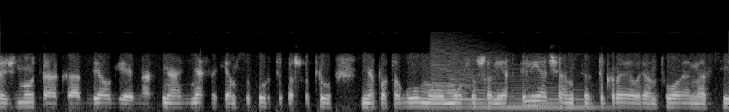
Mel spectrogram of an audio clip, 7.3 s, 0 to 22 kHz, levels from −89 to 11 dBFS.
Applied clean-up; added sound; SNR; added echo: none; Electric guitar / Bass guitar; 12 dB; none.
